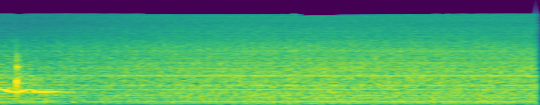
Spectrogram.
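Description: The film's background music ends on a last note in the first half second, leaving a steady hiss with a low hum underneath.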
